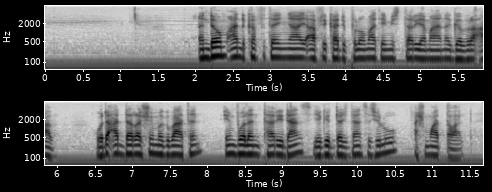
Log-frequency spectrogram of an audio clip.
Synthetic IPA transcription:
ʔɨnd̪əhumːand̪kʰəfːɨt̪ʰəɲːajɛʔafɾikʰad̪iplo̞mat̪jɛmist̪ʰəɾjɛmanəɡəβɾə̰ʔa̰β | wɔd̪əʔad̪ːaɾaʃuməɡβat̪ʰɨn | ʔinvolont̪ʰaɾid̪ansjɛɡɨd̪ːad͡ʒd̪anssilu | ʔaʃmʷat̪ʼːəwal

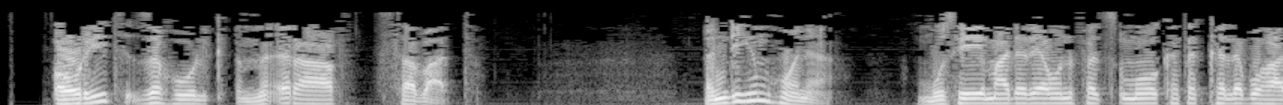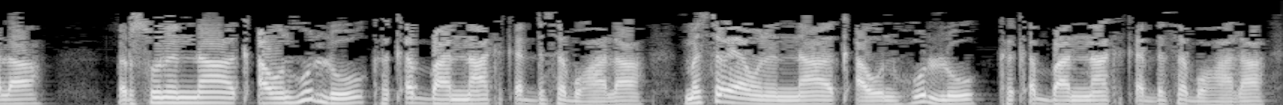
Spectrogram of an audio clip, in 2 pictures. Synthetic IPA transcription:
ʔəwɾit̪ʰzəɦulkʼmɨ̰ʔɾaf | səβa̰t̪ | ʔɨnd̪ihɨmɦo̞nə̰ | muse̞mad̪əɾjawɨnfəsʼːɨmo̞kʰət̪ʰəkʰːələbəhʷala | ʔɨɾsunɨnːaɨkʼawnɦulːukʰəkʼəbːanːakʰə̥kʼəd̪ːəsəbəhʷala | məsəwjawnɨnːaɨkʼawɨnɦulːukʰəkʼəbːanːakʰəkʼəd̪ːəsəbəhʷa̰la

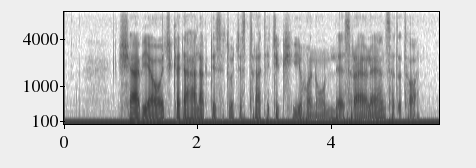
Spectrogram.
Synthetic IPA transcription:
ʃaβijawo̞t͡ʃːkʰəd̪aɦalakd̪eset̪ʰo̞t͡ʃːst̪ɾat̪ʰed͡ʒik | jɛɦo̞nəwnləɨsɾʔaʔelajansət̪ʼt̪ʰə̰wa̰l

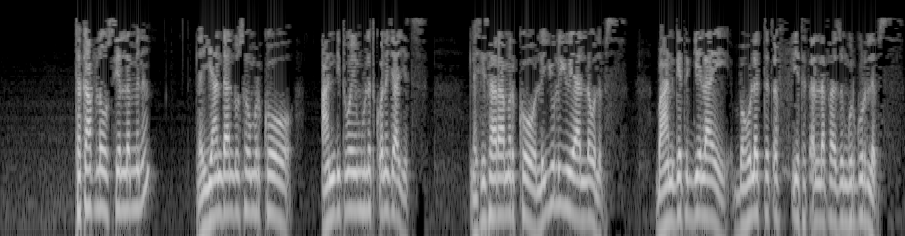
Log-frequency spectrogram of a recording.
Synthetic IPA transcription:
t̪ʰəkʰafləwsjɛlːəmːɨnɨ | ləɨjːɛand̪and̪usəwmɨɾkʰo̞ | ʔand̪it̪wɔjɪmhulət̪ːkʼo̞nəd͡ʒad͡ʒɛt̪ | lʔəsis̬aɾamɨɾkʰo̞lɨjːulɨjːujalːəwlɨβs | bəanɡət̪ɨɡe̞lajbəhulət̪ːɨt̪ʼɨfjɛt̪ʰət̪ʼə̰lːəfəzɨŋɡuɾɡuɾlɨβs

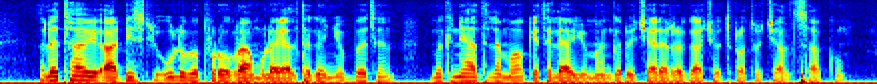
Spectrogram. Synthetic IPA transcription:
ʔɨlət̪ʰawiʔa̰d̪ːislə̰ʔulubəpʰɾo̞ɡɾamulajːalt̪ʰəɡəɲːubːət̪ʰɨn | mɨknijat̪ləmawɔkʼjɛt̪ʰələjajːuməŋɡəd̪o̞t͡ʃːjad̪ərːəɡat͡ʃːɛwt̪ʼɨɾət̪ʰo̞t͡ʃːja̰lt̪ʰə̥sakʰːum

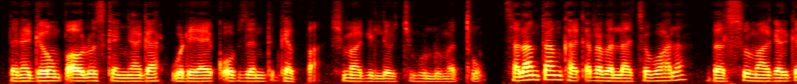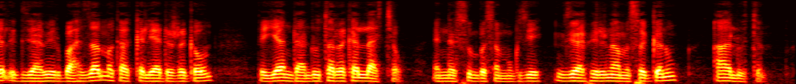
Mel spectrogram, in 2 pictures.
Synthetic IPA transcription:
b̥ənəɡəwumpʼa̰wlo̞skʰəɨɲːaɡaɾwʔɔd̪əjajkʼo̞̰bzənd̪ɡəbːa̰ʃɪmaɡilːewo̞t͡ʃːɪmhulːumət̪ʼːṵ | səlamt̪ʰamkʰakʼərːəβəlːat͡ʃːɛwbəhʷala | bəɨɾsumaɡəlɡəlɨ̰ɡzijaβhe̞ɾbəahzaβməkʰakːəljad̪ərːəɡəwn | b̥əjːɛɨnd̪and̪ut̪ʰərːəkʰəlːat͡ʃːɛ̰w | ʔɨnːəɾsumbəsəmːuɡize̞ɨɡzjaβhe̞ɾɨnaməsəɡːənu | ʔalut̪ʰɨm

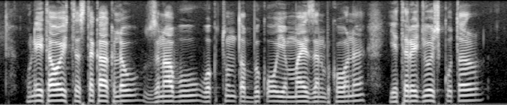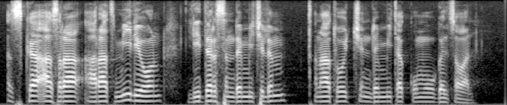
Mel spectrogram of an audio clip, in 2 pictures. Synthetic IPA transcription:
hune̞t̪ʰawot͡ʃːt̪ʰəst̪ʰəkʰakləw | zɨnaβuwɔkʼt̪ʰunt̪ʼəbːɨkʼo̞jɛmːajzənbkʰəho̞nə | jɛt̪ʰəɾəd͡ʒo̞t͡ʃːkʼut̪ʼɨɾ | ʔɨskʰəʔa̰sɾaaɾat̪milijo̞n | lid̪əɾsɨnd̪əmːit͡ʃɪlɨm | t̪ʼɨnat̪ʰo̞t͡ʃːɨnd̪əmːit̪ʼəkʼːɨmuɡəlsʼəwa̰l

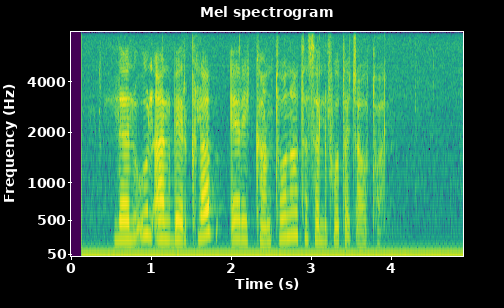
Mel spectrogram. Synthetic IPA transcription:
ləlɨʔulʔalbeɾklaβ | ʔeɾikʰːant̪ʰo̞nat̪ʰəsəlːɨfo̞t̪ʰət͡ʃʼawt̪ʰowal

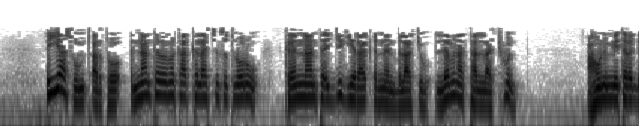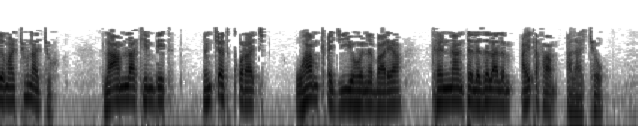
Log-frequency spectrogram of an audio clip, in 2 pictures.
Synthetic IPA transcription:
ʔɨjːasumt̪ʼəɾt̪ʰo̞ɨnːant̪ʰəbəməkʰakːəlat͡ʃːɪnsɨt̪ːno̞ɾu | kʰəɨnːant̪ʰəɨd͡ʒːɪɡjɛɾakʼɨnːənbɨlat͡ʃːɪhləmɨnat̪ːalːat͡ʃːɪhun | ʔa̰hunɨmːjɛt̪ʰəɾəɡːəmat͡ʃːɪhnat͡ʃːɛ̰h | ləamlakʰe̞mbe̞t̪ | ʔɨnt͡ʃʼət̪kʼoɾat͡ʃʼ | wʊhamkʼəd͡ʒijɛho̞nəbaɾja | kʰəɨnːant̪ʰələzəlaləmajt̪ʼəfa̰ma̰la̰t͡ʃːɛ̰w

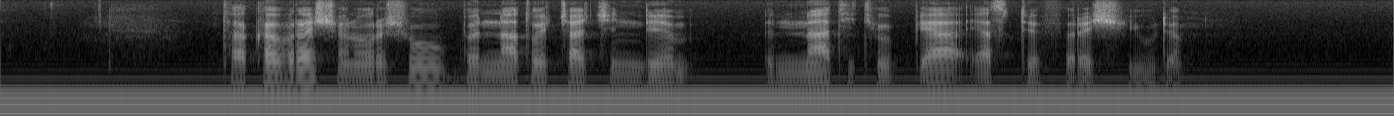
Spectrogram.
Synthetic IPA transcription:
t̪ʰəkʰəβɾəʃjɛno̞ɾʃubəɨnːat̪ʰo̞t͡ʃːat͡ʃːɪnnd̪em | ʔɨnːat̪it̪ʰjo̞pʼːijajʔasd̪əfɨɾʔəʃɪ̰hud̪əm

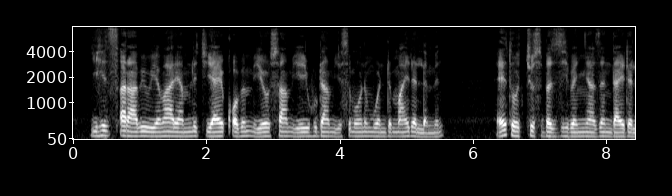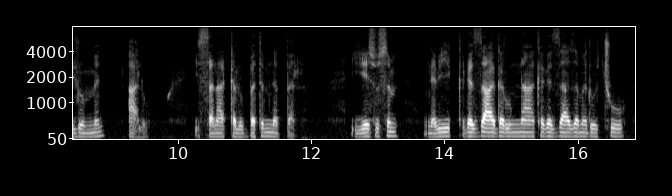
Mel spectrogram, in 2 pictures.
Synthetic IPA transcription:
jɪɦzsʼəɾaβiwjɛmaɾɪjamlɨd͡ʒjajkʼo̞βɨmjɛjosamjɛjɪɦud̪amjɛsɨmo̞nɨmwɔnd̪ɨmːajd̪əlːəmːɨn | ʔɨt̪ʰo̞t͡ʃːʊsbəzːihbəɨɲːazənd̪ajd̪əlːumːɨn | ʔa̰lu | jɪsənakːəlubːət̪ʰɨmnəbːəɾ | ʔɨjɛsusɨm | nəβikʰəɡəzːaːɡəɾunːakʰəɡəzːazəməd̪o̞t͡ʃːu

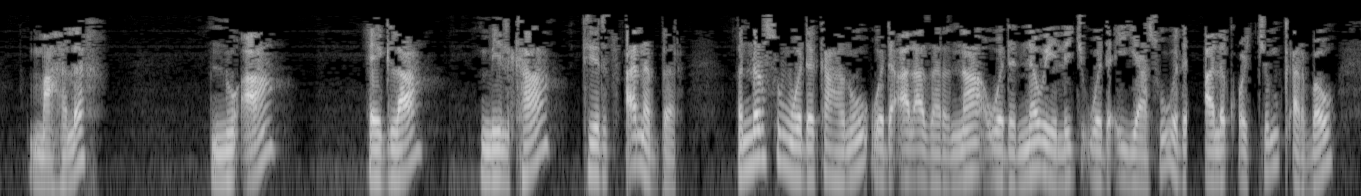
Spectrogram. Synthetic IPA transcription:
maɦləh | nuʔa | ʔeɡla | milkʰa | t̪ʰiɾsʼa̰nəbːəɾ | ʔɨnːəɾsumwɔd̪əkʰaɦnowɔd̪əʔalazaɾɨnːawɔd̪ənəwelɨd͡ʒwɔd̪əʔɨjːasuwɔd̪əaləkʼo̞t͡ʃːɪmkʼəɾbəw

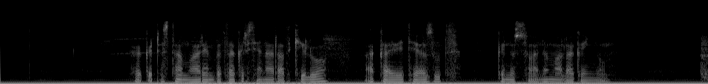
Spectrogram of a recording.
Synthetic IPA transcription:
kʰəkʼɨd̪ːɨst̪ʰəmaɾimbət̪ʰəkɨɾɨst̪ijanaɾʔat̪ːkʰilo̞ | a̰kːaβaβijɛt̪ʰəjazut̪ | ɡ̥ɨnɨswa̰nɨmːalaɡəɲːum

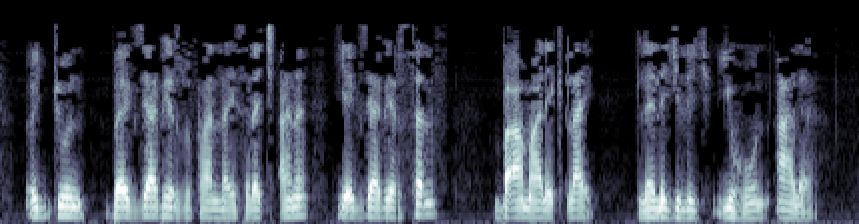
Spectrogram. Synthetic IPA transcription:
ʔɨd͡ʒːun | bəɨɡzijaβhe̞ɾzufanlajsɨlət͡ʃʼanə | jɛ̰ɨɡzijaβhe̞ɾsəlf | bəʔamalekʼla̰j | ləlɨd͡ʒlɨd͡ʒjɪɦo̞nalə̰

